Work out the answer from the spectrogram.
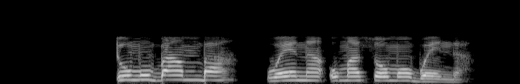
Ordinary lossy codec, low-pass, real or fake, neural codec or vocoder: Opus, 64 kbps; 3.6 kHz; real; none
